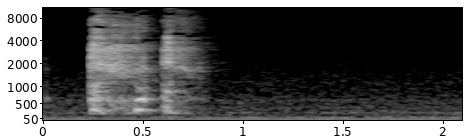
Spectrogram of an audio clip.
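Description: A young woman coughs twice in quick succession, about a quarter second in.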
